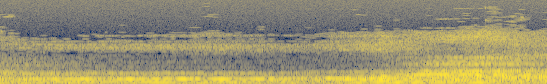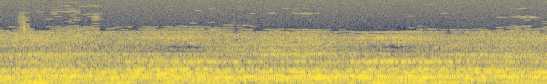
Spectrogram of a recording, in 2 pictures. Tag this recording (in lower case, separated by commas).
music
